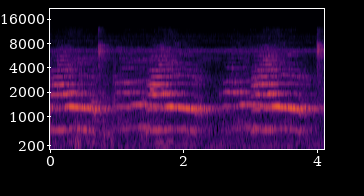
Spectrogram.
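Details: Indian peafowl at a guesthouse near Dambulla, Sri Lanka, giving loud, nasal, cat-like wails: three drawn-out notes roughly a second apart, with faint background noise.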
